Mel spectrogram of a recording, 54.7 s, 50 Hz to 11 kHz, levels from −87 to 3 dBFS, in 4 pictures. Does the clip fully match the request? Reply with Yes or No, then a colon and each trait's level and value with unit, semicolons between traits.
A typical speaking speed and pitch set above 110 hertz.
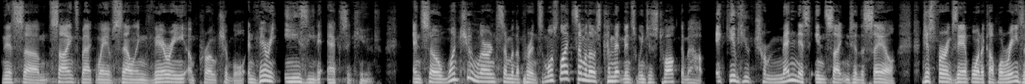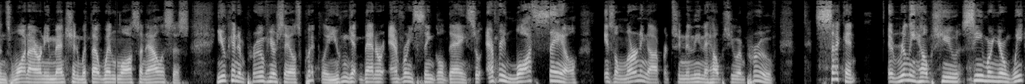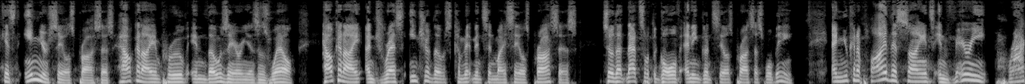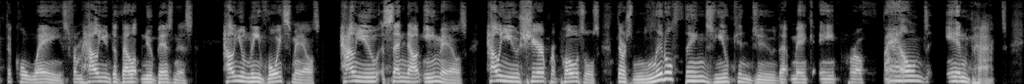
Yes: average, 185 wpm; low, 135 Hz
